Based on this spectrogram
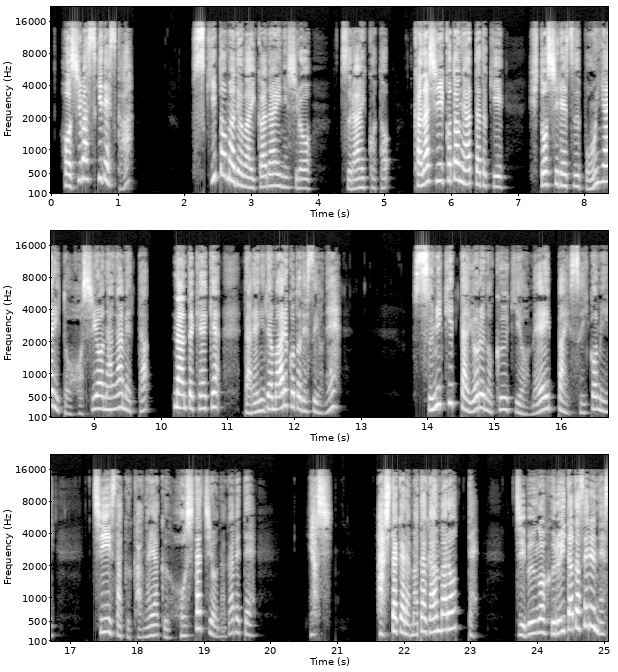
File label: narration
